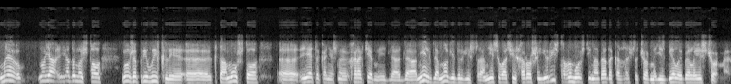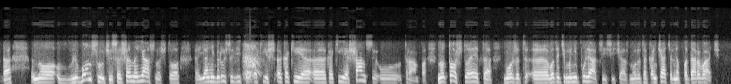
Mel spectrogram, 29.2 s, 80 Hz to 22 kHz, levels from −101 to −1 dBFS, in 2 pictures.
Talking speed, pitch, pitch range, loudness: 160 wpm, 155 Hz, 140-180 Hz, -17 LUFS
